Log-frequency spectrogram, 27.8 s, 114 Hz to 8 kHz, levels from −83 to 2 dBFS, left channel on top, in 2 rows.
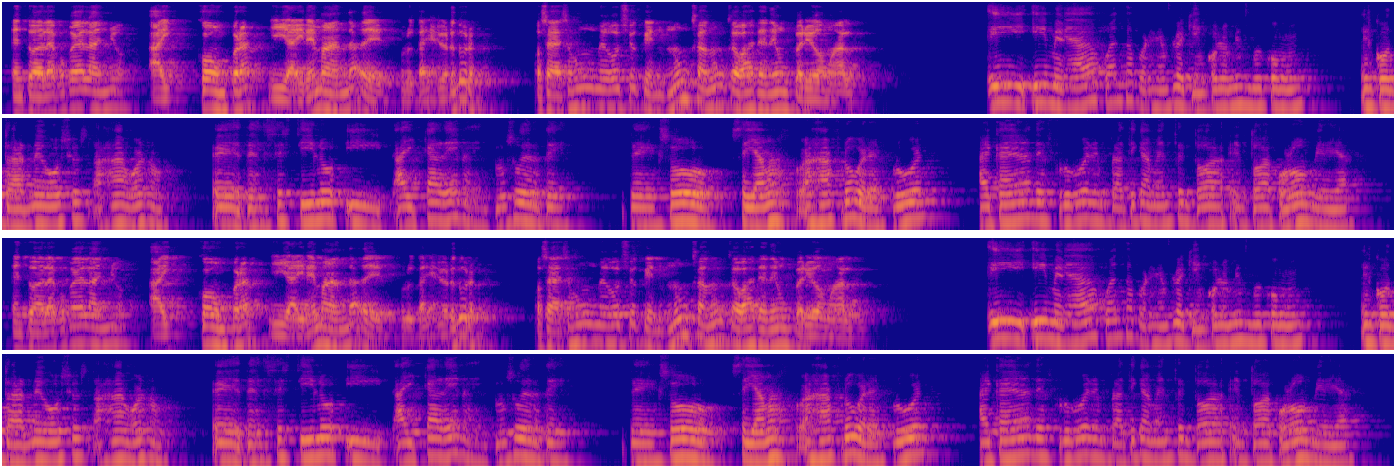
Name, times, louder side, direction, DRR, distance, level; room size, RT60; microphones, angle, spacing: voice 1, 0.1-1.7 2.0-4.7 5.3-8.5, left 3 dB, 75° left, 5 dB, 1.8 m, -29 dB
voice 2, 9.9-13.0 13.6-15.6 16.0-19.6 20.2-23.2 23.7-27.4, left 1 dB, 10° left, 5 dB, 1.2 m, -32 dB
19.5 x 15.0 x 4.7 m, 0.69 s
head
